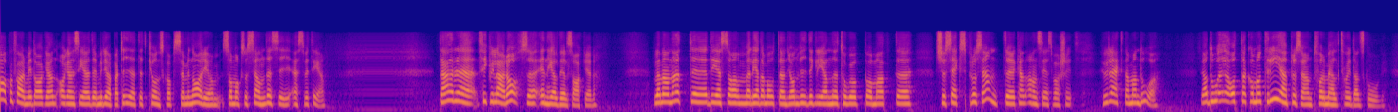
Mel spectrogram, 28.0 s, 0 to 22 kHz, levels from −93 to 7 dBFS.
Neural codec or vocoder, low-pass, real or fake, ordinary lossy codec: codec, 16 kHz, about 1 kbps, DyCAST, with the encoder's durations; none; fake; none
